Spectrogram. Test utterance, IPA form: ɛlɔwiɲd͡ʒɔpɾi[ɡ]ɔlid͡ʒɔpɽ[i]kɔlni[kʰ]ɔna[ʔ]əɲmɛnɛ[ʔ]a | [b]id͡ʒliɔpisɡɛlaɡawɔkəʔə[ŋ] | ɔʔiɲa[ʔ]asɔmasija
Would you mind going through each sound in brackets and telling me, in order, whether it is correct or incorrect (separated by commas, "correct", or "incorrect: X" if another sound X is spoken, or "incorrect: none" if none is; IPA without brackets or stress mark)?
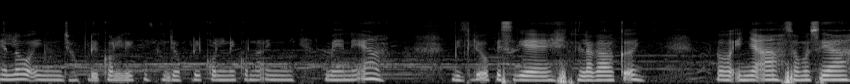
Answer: incorrect: k, correct, incorrect: k, correct, correct, correct, incorrect: ɲ, correct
